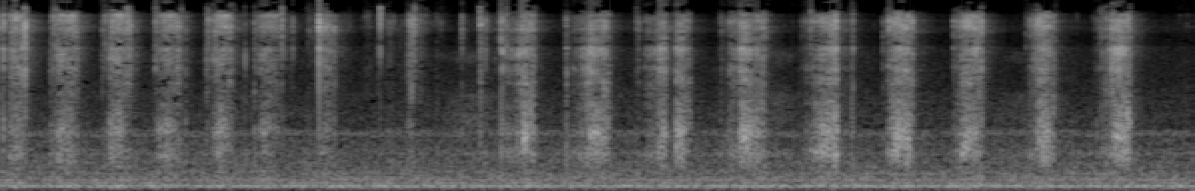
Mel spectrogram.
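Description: A red-handled metal vegetable peeler repeatedly scrapes along a thin, curved, dry fried potato chip, small and solid, held in the fingers over a bowl of chips. Each stroke is a short, bright, rasping scrape, repeating at a loose, uneven pace over a faint steady low hum.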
